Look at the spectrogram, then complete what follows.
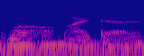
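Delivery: soft, unvoiced whisper.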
